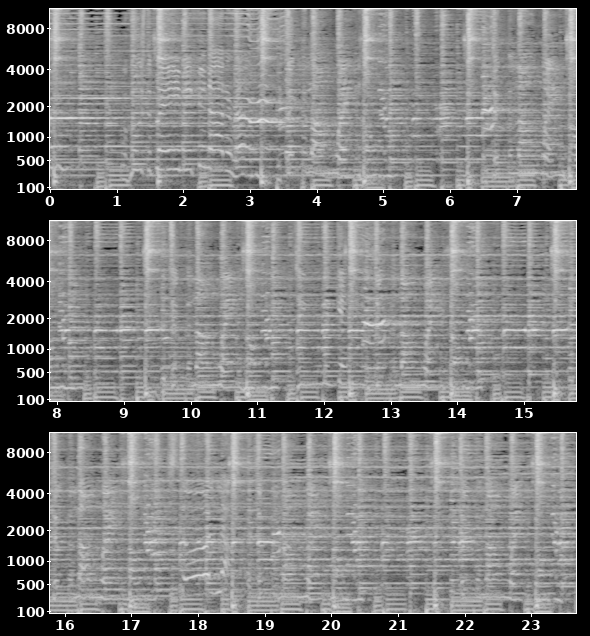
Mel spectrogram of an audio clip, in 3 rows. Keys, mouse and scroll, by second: 2.0-2.7 middle drag, 2.7-3.1 right drag, 3.1-3.9 middle drag, 3.9-5.1 right drag, 5.1 middle click, 5.2-9.1 right drag, 6.8 Tab, 9.1-10.5 middle drag, 17.0-18.1 middle drag, 21.4 e.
